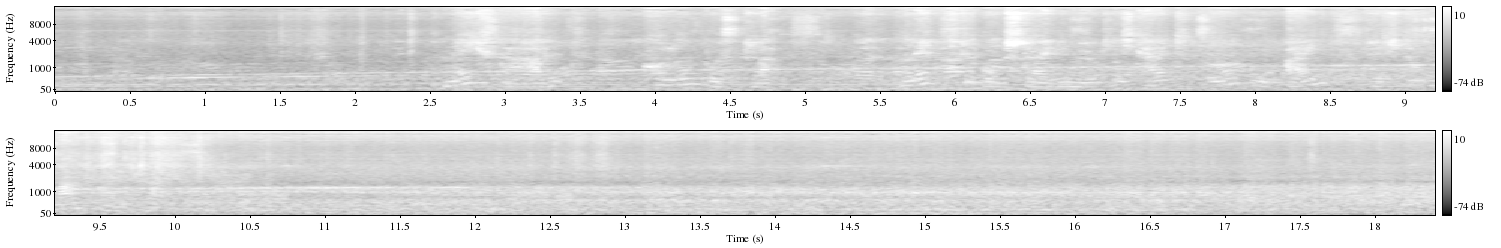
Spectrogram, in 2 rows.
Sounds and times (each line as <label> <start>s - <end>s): metro-ride 0.0s - 18.4s
announcement 2.3s - 11.2s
